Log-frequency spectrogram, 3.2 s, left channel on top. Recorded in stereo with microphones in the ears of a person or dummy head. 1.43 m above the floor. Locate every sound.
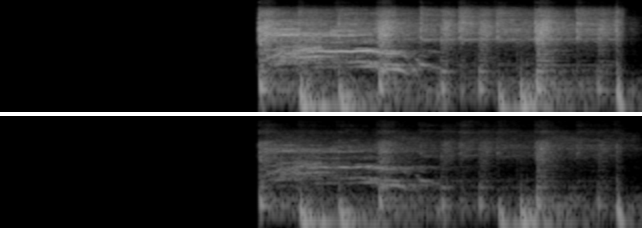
1.3 s a scream: 60° left (ahead or behind), 1.0 m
